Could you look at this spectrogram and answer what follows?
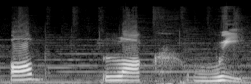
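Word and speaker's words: obloquy: however uh quite a powerful one when you pronounce it it is OB loock we okay o b l o q u y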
